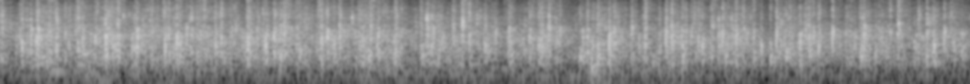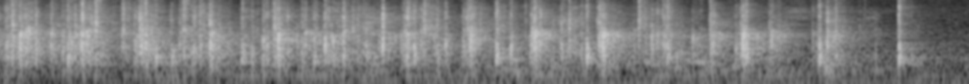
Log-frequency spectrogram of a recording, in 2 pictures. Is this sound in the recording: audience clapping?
yes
